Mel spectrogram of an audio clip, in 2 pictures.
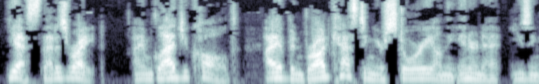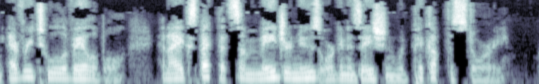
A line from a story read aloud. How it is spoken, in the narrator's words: replied John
